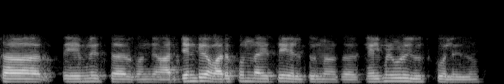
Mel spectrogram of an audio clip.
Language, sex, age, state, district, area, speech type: Telugu, male, 18-30, Telangana, Hanamkonda, urban, conversation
